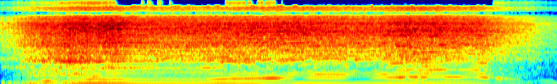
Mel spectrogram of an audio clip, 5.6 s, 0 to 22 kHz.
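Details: 2018 KTM Duke 250 left dead for one year, started after fully charging the flat battery to 100% with a smart charger. Engine catches and runs smoothly, revving up and settling with an even, steady beat, no knocks or misfires: normal running after start.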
